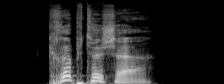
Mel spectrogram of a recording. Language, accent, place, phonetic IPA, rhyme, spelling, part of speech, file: German, Germany, Berlin, [ˈkʁʏptɪʃɐ], -ʏptɪʃɐ, kryptischer, adjective, De-kryptischer.ogg
- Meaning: 1. comparative degree of kryptisch 2. inflection of kryptisch: strong/mixed nominative masculine singular 3. inflection of kryptisch: strong genitive/dative feminine singular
